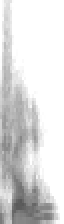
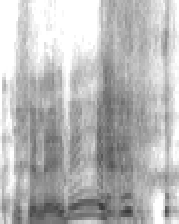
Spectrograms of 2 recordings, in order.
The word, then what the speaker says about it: Chalamet: But I just imagined it as like Timothy Chalamet. How do you say that? No Shalom. idea. No, Chalamet.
